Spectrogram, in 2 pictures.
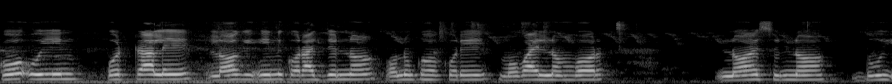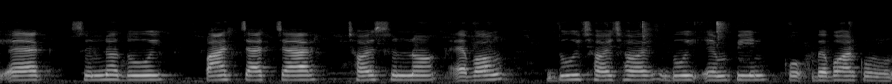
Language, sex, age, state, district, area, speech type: Bengali, female, 30-45, West Bengal, Uttar Dinajpur, rural, read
